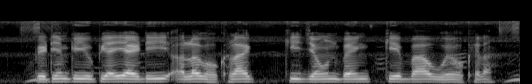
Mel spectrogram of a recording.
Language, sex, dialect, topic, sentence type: Bhojpuri, male, Southern / Standard, banking, question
